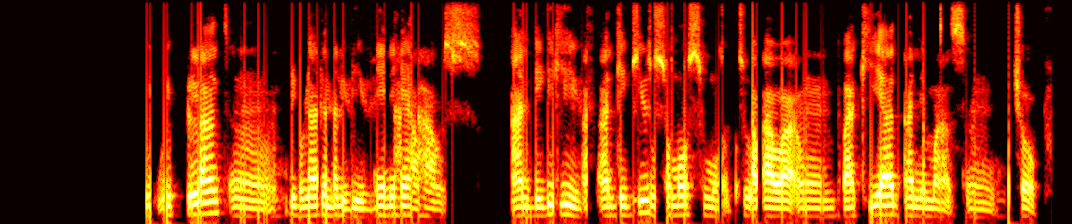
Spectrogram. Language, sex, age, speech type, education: Nigerian Pidgin, male, 15-29, spontaneous, tertiary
